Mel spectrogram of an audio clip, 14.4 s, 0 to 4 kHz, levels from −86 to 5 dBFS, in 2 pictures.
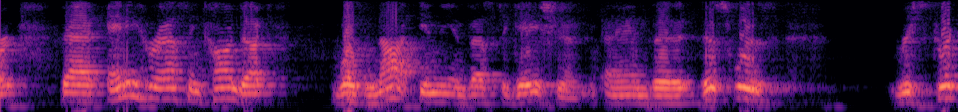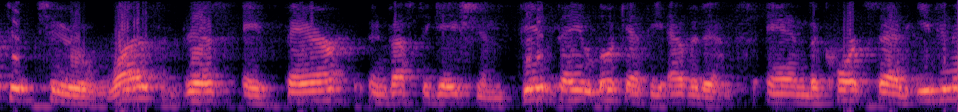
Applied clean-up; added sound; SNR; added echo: neural mask model Resemble Enhance denoiser.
